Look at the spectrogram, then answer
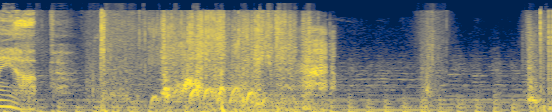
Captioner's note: rubbery squeaking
